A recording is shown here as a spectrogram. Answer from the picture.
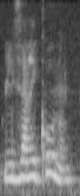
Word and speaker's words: haricots: vous voulez les haricots les haricots j'aimerais c'est d'avoir trois un nom on prononce pas le h1 les haricots alors en fait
